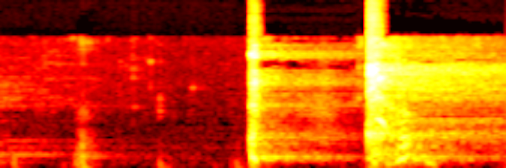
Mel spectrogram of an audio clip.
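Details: Cough.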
